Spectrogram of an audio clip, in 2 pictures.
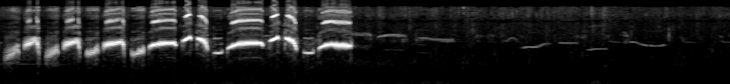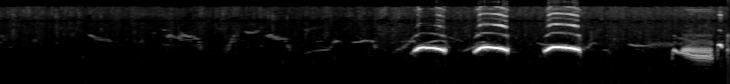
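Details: Wild white-rumped shama: a quick run of loud rising whistled notes, a long quiet stretch with faint soft notes, then three clear repeated whistles and a harsh closing note.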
